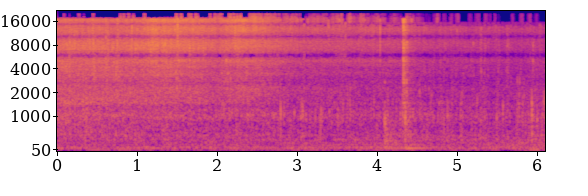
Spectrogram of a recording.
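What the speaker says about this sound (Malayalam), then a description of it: "നല്ല കുറുകിയ തേങ്ങാപ്പാൽ ഒരു കപ്പ് തേങ്ങാപ്പാലാണ് ഞാൻ എടുത്തിരിക്കുന്നത് അതായത് ഒരു തേങ്ങയുടെ പാൽ നല്ല കുറുകിയത് നമുക്ക് ഒഴിച്ചു കൊടുക്കാം" Thick coconut milk simmers in a yellow catfish curry, a dense, even bubbling hiss held steady throughout, close and without talk, with one faint clink near the end.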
